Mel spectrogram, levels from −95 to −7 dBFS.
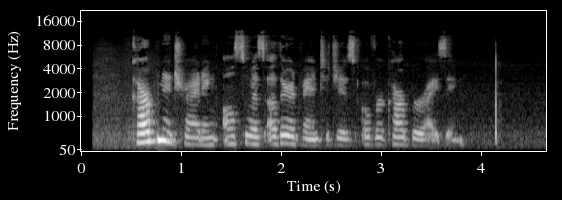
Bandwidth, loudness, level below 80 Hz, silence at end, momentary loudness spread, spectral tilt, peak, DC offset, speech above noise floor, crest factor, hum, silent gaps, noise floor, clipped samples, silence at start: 11 kHz; -24 LUFS; -88 dBFS; 0.85 s; 24 LU; -3.5 dB/octave; -6 dBFS; under 0.1%; 37 dB; 20 dB; none; none; -61 dBFS; under 0.1%; 0.5 s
